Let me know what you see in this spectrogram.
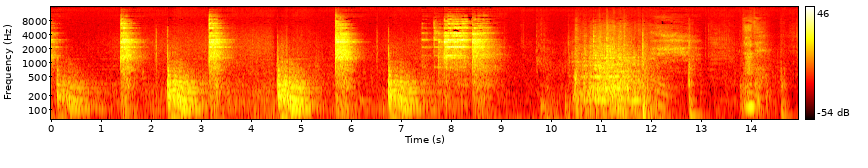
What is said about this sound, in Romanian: În atelier nu se aud decât loviturile ciocanului.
